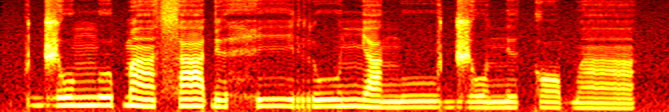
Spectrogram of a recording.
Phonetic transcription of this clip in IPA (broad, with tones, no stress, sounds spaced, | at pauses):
d͡ʒ o˦ ŋ ʊ˦ ɓ ã˨ s a˦˨ ɗ ɪ˨ h iː˦˨ r uː˦ ɲ a˨ ŋ uː˨ d͡ʒ o˨ n ɪ˨ k ɔ˨ b ã˨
